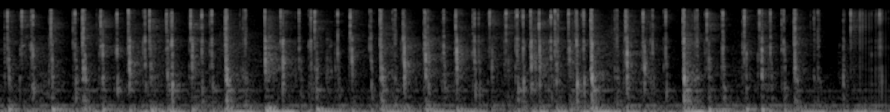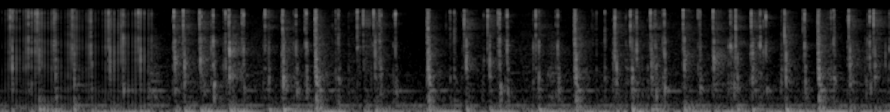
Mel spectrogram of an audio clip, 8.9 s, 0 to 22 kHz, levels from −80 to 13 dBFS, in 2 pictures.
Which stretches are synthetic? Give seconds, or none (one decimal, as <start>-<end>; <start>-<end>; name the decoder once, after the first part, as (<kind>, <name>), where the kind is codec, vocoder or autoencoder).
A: 4.3-5.2 (vocoder, BigVGAN v2)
